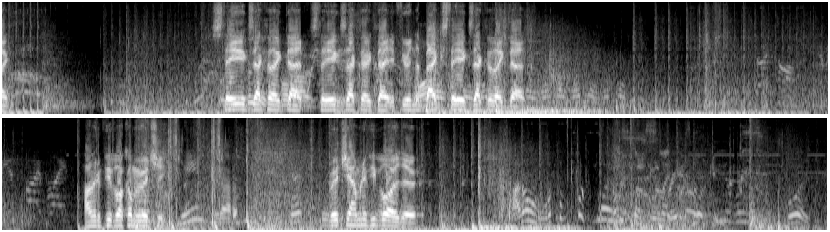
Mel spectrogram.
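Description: A rifle fires sharp, loud cracks.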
